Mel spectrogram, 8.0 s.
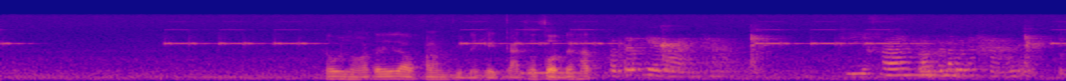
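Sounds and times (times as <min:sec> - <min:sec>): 
IV drip machine alarm beeping: 0:00.0 - 0:00.4, 0:01.2 - 0:02.5, 0:03.4 - 0:04.8, 0:05.6 - 0:07.9
speech: 0:02.4 - 0:05.4, 0:06.3 - 0:07.9.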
